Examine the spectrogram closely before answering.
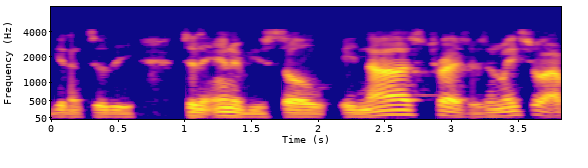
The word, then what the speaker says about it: Jenae's Treasures: So, Jenae's Treasures, and make sure I pronounced that.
